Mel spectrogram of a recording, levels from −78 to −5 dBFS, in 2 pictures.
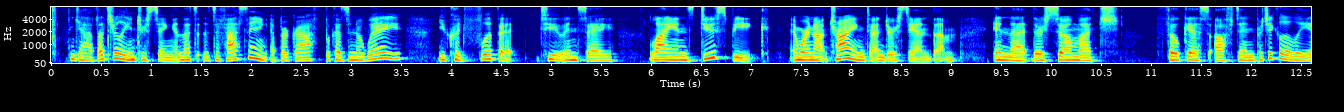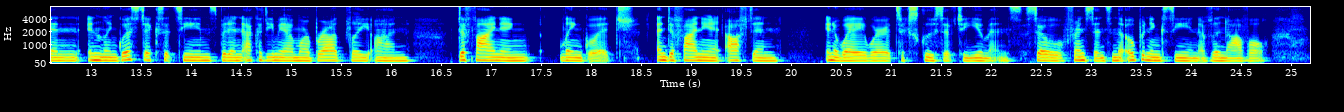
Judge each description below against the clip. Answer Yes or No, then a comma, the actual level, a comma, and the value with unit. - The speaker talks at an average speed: Yes, average, 175 wpm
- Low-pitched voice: No, medium, 170 Hz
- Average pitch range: Yes, average, 3.6 semitones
